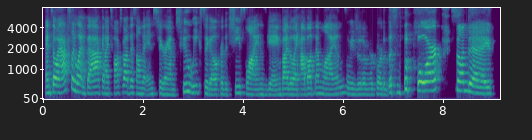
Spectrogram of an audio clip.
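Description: A woman's voice: mid-range voice, fairly quick, hardly any pauses, fairly bright tone. A woman co-hosting a sports betting podcast, chatting casually, emphatic and often laughing as she talks. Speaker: podcast co-host.

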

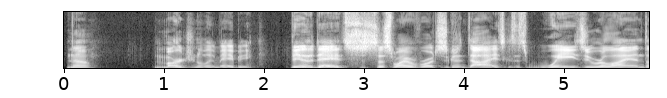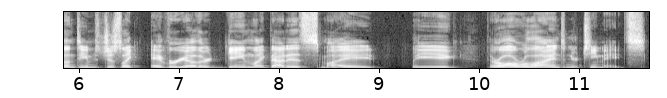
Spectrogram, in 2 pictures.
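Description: A tired man with a rough voice co-hosting a casual gaming podcast, ranting sarcastically and cracking jokes. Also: lowish voice, moderate pace, a bit bright, no echo, studio quality. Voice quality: rough, gravelly voice. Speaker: podcast co-host.

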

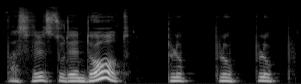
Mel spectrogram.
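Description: A woman voices a storybook carp, a slow, thoughtful, old-fashioned male fish who is loyal and easily moved. She speaks unhurriedly in a lower, mellow register, sounding puzzled, and deliberately drops bubbly "blub" interjections between phrases.

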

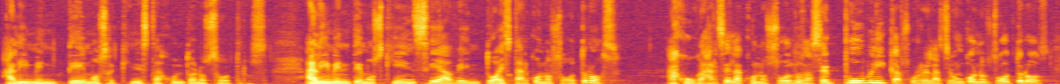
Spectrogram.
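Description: Male pastor, high-pitched, preaching with soft dips and loud bursts. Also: normal speed. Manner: preaching with swings between soft asides and loud outbursts. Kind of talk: sermon.

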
